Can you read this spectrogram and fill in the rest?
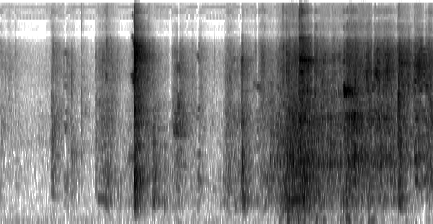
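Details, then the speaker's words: Push mower that wouldn't start, being pull-started: irregular pops and sputters, never settling into steady running; carburetor float stuck, overflowing and flooding, running rich. "I see the float is stuck and it's overflowing and letting out the flooding it out definitely running Richie"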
